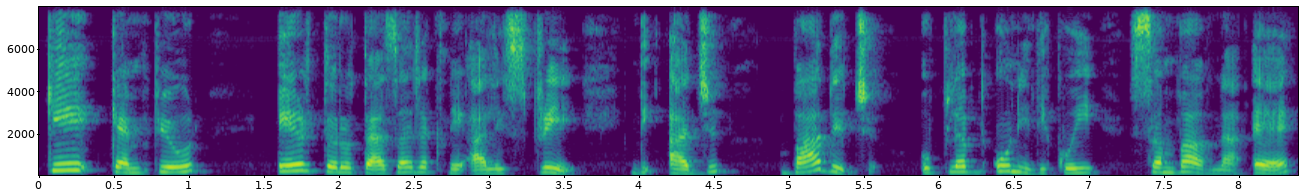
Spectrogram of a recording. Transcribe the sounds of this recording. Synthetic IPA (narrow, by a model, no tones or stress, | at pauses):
kekɛ̃ːmpioːɾ | eːɾt̪əɾoːt̪aːzaːɾəkʰneʔaːliːspɾeː | d̪iːəd͡ʒ | baːd̪ɪt͡ʃ | ʊpləb̚d̪onĩːd̪iːkoːiː | səmbʱaːʋna̰ːʔɛː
